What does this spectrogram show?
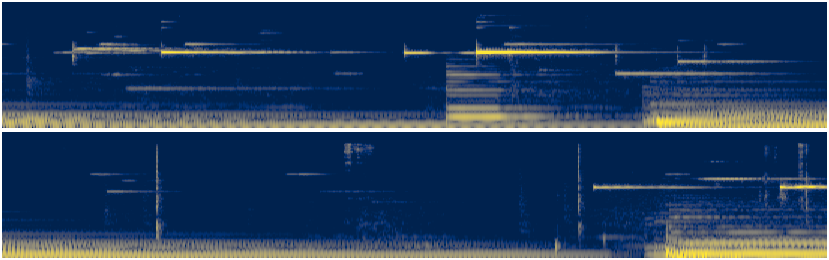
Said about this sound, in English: I'll let you listen to the wind chime music for a moment.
